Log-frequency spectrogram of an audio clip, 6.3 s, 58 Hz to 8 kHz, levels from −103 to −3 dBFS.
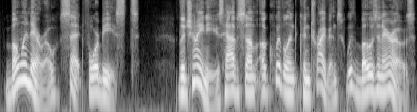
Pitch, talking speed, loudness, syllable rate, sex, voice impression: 135 Hz, 145 wpm, -18 LUFS, 4.8 syllables/s, male, masculine, very adult-like, slightly thick, slightly intellectual, slightly refreshing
